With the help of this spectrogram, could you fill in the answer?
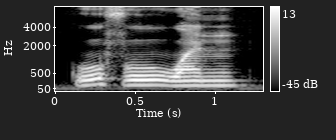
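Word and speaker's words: كفوا: So you should say it like walam yakul lahu kufuwan ahad, kufuwan, like this.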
